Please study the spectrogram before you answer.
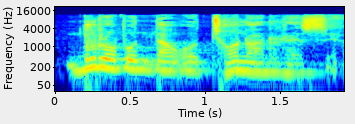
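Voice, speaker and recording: A man preaching as guest pastor at a revival meeting, telling a story in an animated way and acting out its people, at times bursting into loud exclamations. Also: a little high, moderate pace, creaky, slight background noise. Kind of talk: sermon storytelling. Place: church sanctuary. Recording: echoey church hall.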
